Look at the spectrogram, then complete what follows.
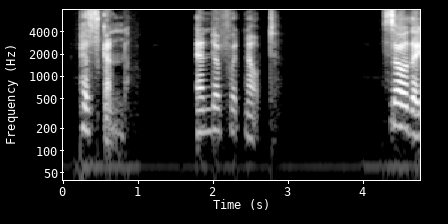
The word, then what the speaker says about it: Piskan: Pronounced Piskan.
